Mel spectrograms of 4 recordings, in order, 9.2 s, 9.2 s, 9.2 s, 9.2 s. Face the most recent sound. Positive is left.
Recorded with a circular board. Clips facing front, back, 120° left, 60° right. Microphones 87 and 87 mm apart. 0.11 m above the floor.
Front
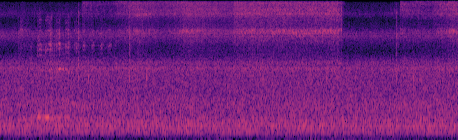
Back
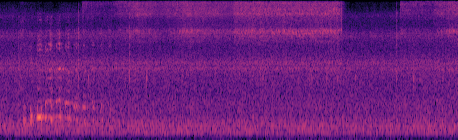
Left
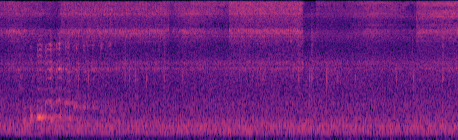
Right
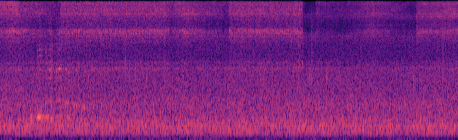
turn(degrees=-120)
